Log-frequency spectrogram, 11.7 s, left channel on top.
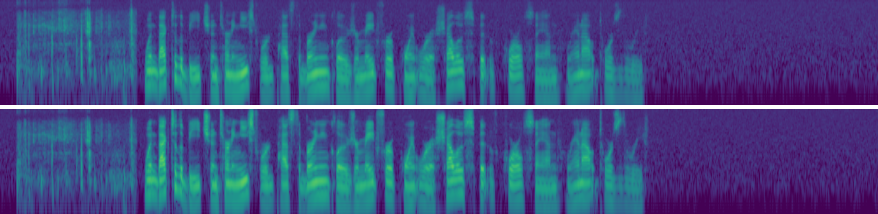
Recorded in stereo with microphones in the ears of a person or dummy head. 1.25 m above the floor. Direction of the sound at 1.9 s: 50° right (ahead or behind).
